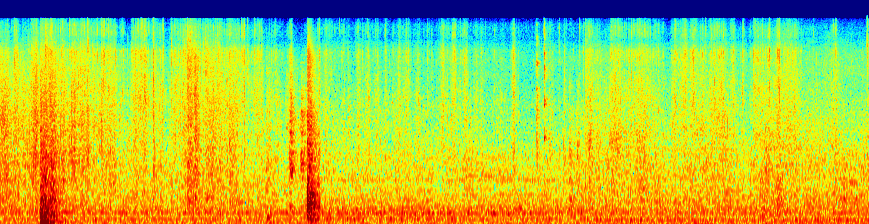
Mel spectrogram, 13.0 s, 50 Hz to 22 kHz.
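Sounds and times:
plastic packaging handled: 0:00.0 - 0:13.0
steady low hum: 0:00.0 - 0:13.0.

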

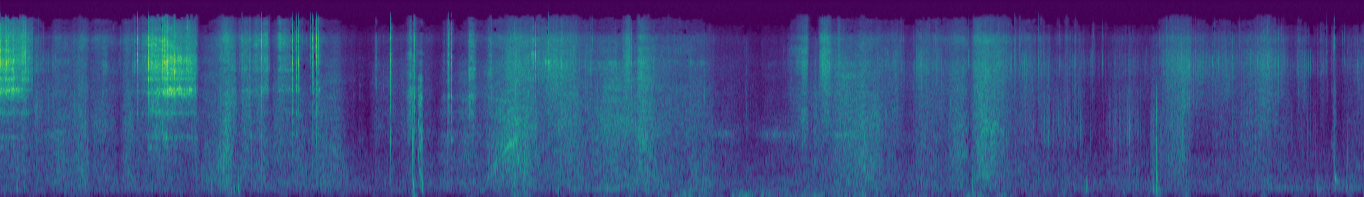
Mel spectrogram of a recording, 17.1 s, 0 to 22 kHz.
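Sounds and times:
plastic float scraping and rustling: 0:00.0 - 0:04.0, 0:05.9 - 0:09.0.

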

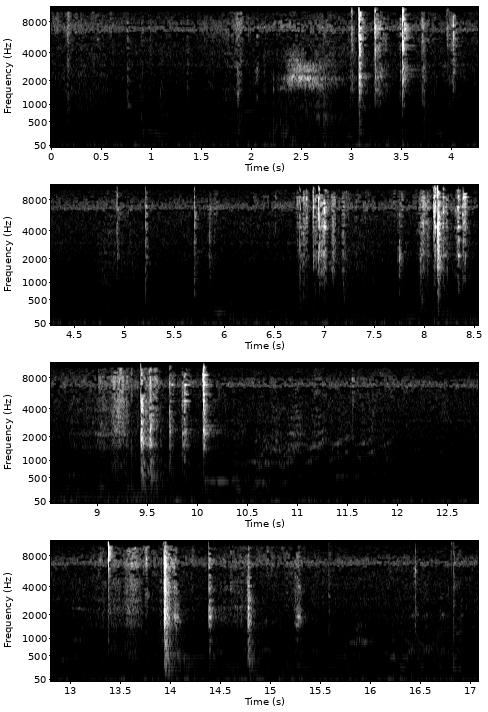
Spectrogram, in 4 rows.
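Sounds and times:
spanner clicking on engine valve gear: 0:02.9 - 0:04.1.

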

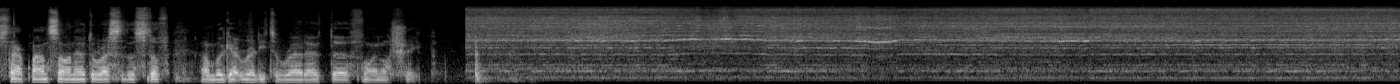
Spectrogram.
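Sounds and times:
bandsaw cutting wood: 0:04.7 - 0:14.0.

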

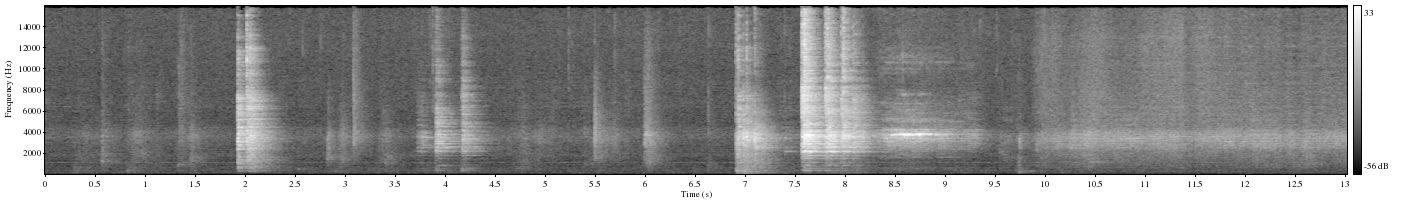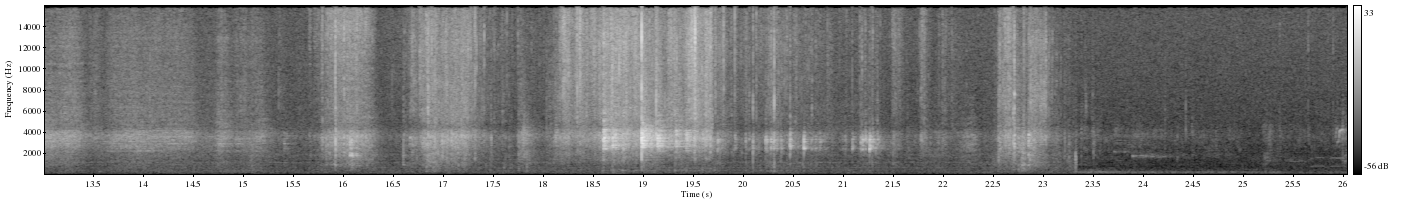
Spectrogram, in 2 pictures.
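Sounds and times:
steady hiss: 0:08.0 - 0:23.4
onion rustling and crunching in pot: 0:09.9 - 0:23.4.

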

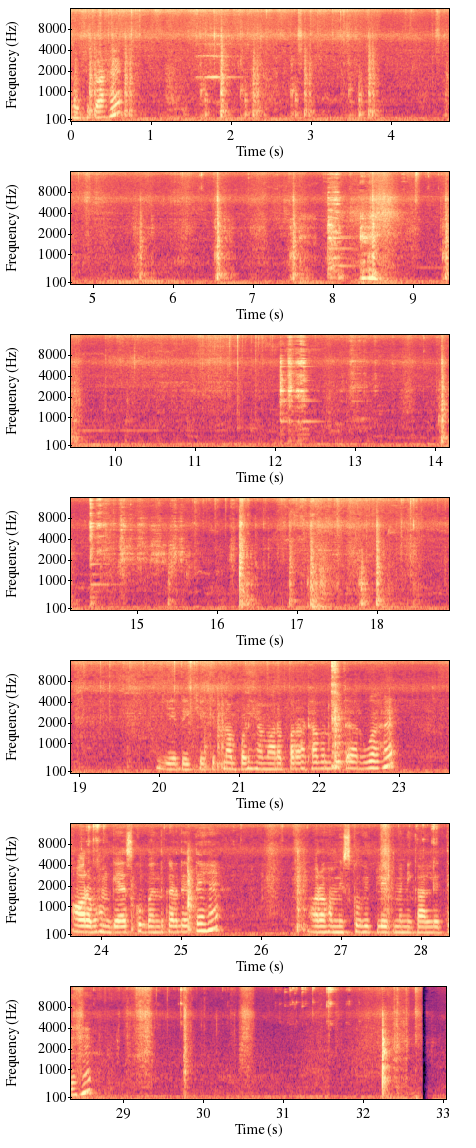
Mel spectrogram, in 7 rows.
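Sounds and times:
bread sizzling in oil: 0:00.0 - 0:29.7
steel spoon scraping pan: 0:00.1 - 0:22.5.

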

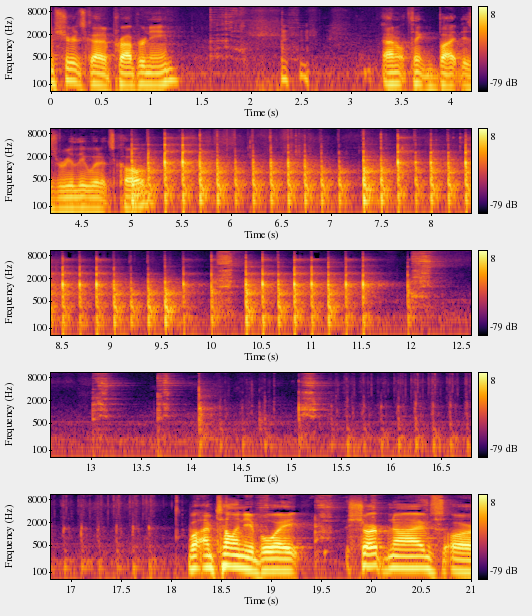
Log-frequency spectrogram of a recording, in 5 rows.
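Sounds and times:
knife chopping on wooden block: 0:05.0 - 0:12.1
knife scraping and tapping: 0:05.4 - 0:12.4, 0:13.0 - 0:17.9, 0:18.9 - 0:19.8.

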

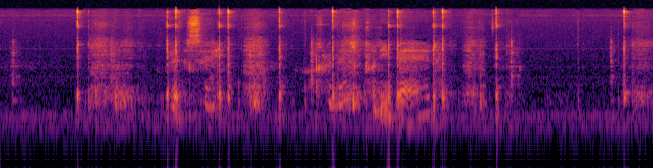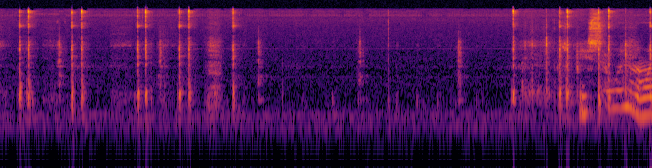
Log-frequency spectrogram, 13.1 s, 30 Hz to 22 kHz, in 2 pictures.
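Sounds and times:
mouse and keyboard clicks: 0:00.8 - 0:05.2, 0:06.1 - 0:09.0, 0:11.6 - 0:13.0.

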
